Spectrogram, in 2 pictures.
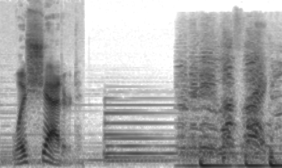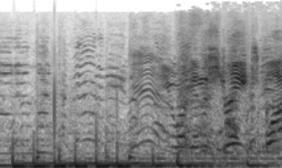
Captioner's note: protest chanting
